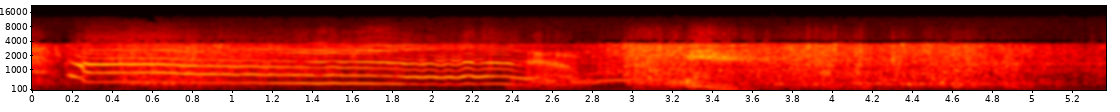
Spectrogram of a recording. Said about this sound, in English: He slumped over his wife's body. I closed my ears to her moans.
